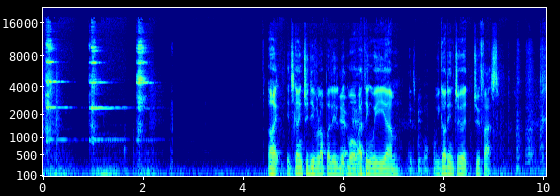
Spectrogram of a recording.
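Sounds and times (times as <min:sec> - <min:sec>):
glasses of old red wine clinking in a toast: 0:00.0 - 0:02.3
speech: 0:04.5 - 0:09.2.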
